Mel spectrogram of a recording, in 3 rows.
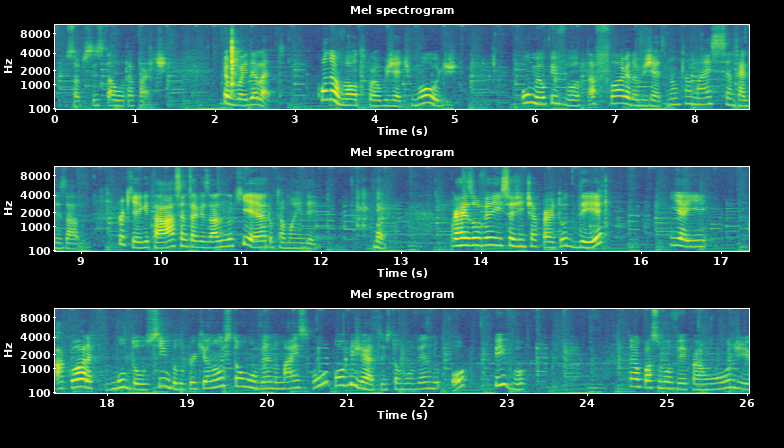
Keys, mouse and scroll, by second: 2.9-3.6 right drag, 5.2 middle click, 5.5-6.8 alt+drag, 7.7 scroll up 1, 8.0-9.1 alt+drag, 15.4 d, 22.2-22.9 drag.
